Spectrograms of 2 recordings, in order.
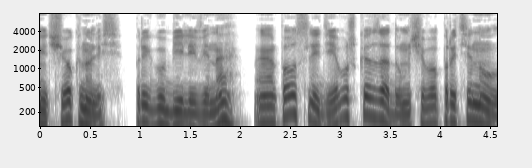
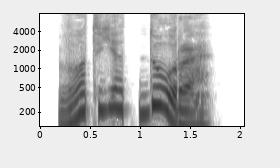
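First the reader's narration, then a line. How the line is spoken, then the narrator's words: Breathless exhale. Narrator (Russian): выдохнула она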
